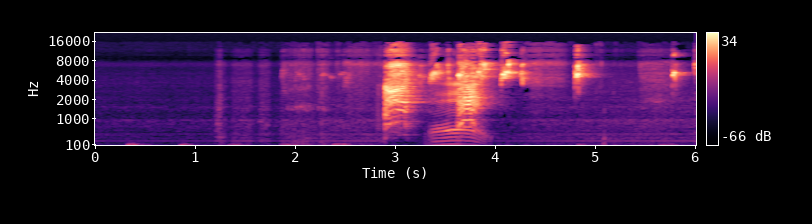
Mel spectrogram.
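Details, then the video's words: Caged pet umbrella cockatoo mimicking stomach noises: a loud, raspy screech with a wavering, harmonic tone after soft thumps and a brief word from a man indoors. "Daddy's stomach making noise"Hiiii" my funny umbrella cockatoo"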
